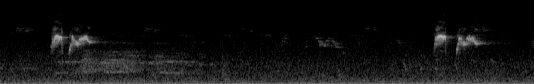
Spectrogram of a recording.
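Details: Two short, sharp warbled phrases from a red-whiskered bulbul, each a fast cluster of high notes, separated by nearly four seconds of quiet background hiss.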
